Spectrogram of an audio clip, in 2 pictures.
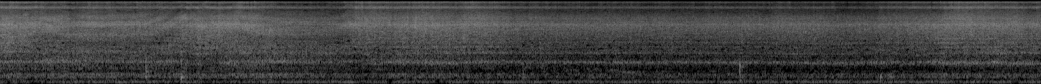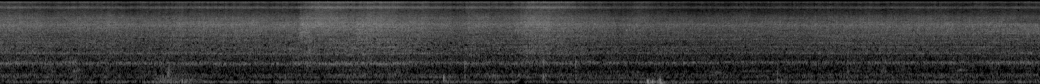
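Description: Masala with salt, chillies and turmeric sizzling and hissing in a pot after water is added for daal, a continuous close, bubbling sizzle with faint stirring, no voices.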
